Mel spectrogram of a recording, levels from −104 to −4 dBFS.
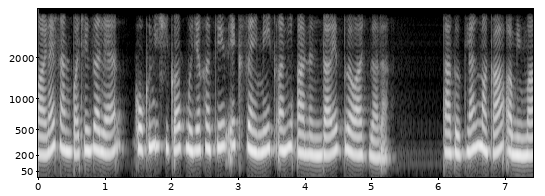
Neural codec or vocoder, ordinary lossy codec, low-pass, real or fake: codec, 16 kHz, 1 kbps, FunCodec, trained on Chinese and English, 50 frames a second; none; 3.6 kHz; fake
